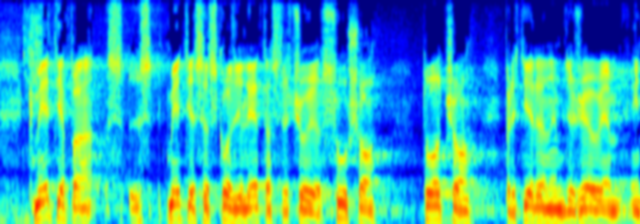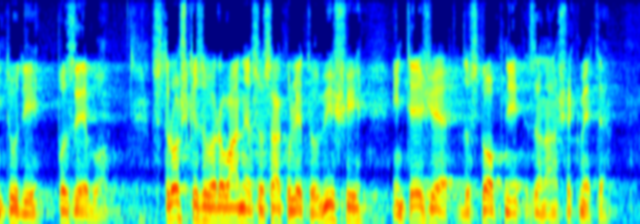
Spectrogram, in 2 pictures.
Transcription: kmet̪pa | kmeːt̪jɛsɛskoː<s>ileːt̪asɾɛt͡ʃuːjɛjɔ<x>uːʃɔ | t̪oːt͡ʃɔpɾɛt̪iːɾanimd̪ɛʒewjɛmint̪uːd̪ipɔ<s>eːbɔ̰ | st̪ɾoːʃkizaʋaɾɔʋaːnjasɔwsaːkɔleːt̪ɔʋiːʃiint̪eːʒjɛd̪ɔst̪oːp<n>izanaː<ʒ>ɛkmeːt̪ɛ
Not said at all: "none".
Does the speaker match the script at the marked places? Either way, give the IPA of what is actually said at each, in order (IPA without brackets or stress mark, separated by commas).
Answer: z, s, z, n, ʃ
